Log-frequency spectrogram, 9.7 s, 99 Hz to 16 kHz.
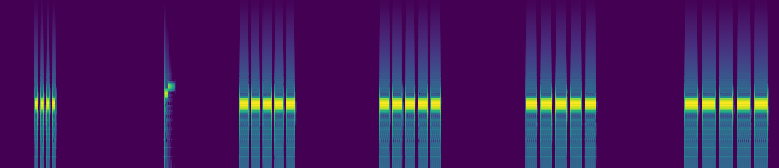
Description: Morse code, heard as a keyed tone, about 30 wpm, spaced as for 7 wpm, 700 Hz. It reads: H 0000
